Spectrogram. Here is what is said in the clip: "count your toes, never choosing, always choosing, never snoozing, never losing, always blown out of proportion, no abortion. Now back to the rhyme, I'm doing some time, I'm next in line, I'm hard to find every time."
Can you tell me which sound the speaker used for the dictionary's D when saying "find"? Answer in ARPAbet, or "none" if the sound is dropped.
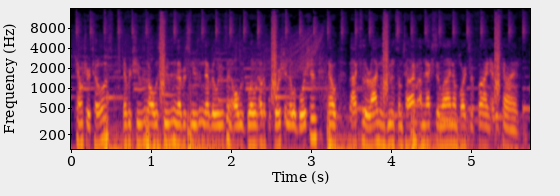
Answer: none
